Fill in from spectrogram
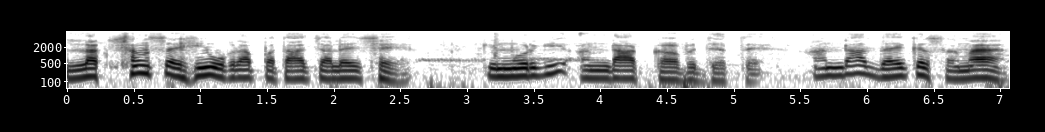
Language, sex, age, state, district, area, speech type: Maithili, male, 60+, Bihar, Araria, rural, spontaneous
